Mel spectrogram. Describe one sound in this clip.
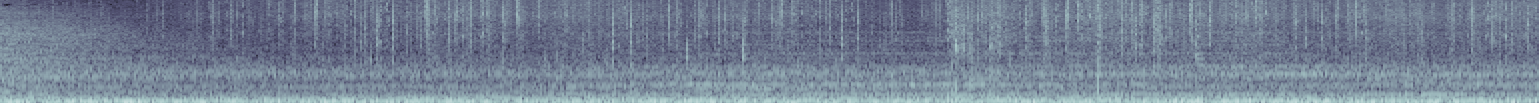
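Footsteps tap on a stone floor in a large echoing hall.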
